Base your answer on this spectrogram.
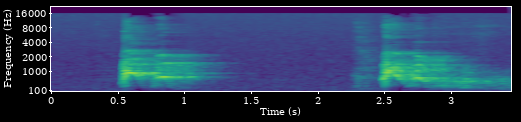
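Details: Tiny Papillon barking very loud indoors at home, stereo recording made with an Olympus LS-11; two forceful barks two seconds apart, the second longer and rougher, with otherwise near silence.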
